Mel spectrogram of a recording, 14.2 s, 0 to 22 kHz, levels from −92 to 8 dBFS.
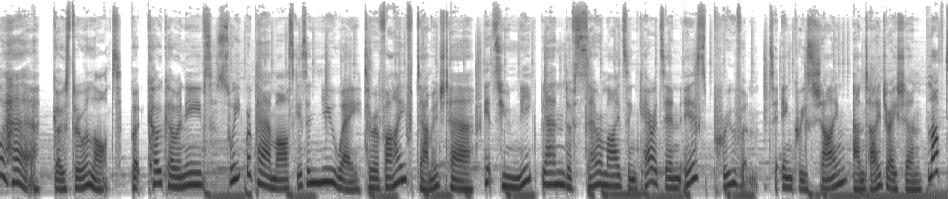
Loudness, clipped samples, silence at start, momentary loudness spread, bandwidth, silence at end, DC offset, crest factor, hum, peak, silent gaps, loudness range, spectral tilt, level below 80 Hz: -16 LUFS; under 0.1%; 0 s; 6 LU; over 20 kHz; 0 s; under 0.1%; 14 dB; none; -2 dBFS; none; 2 LU; -5.5 dB/octave; -30 dBFS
